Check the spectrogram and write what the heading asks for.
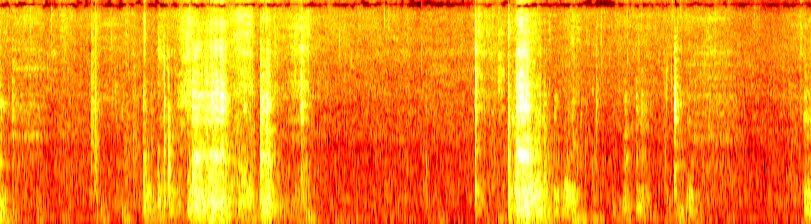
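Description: Wooden spatula stirring and scraping through cooked biryani rice in a metal pot, with louder scrapes about two seconds in and again about five seconds in.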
